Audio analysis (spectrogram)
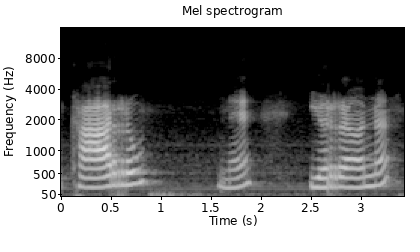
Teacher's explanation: quando a ponta da língua bate várias vezes nos alvéolos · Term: sons vibrantes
